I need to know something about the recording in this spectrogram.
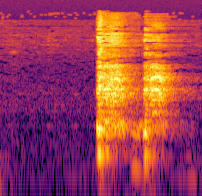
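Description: Near silence, then about a second in a single short cough, as loud as the speech around it.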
